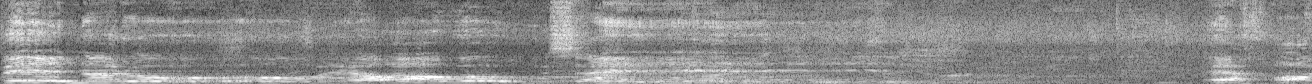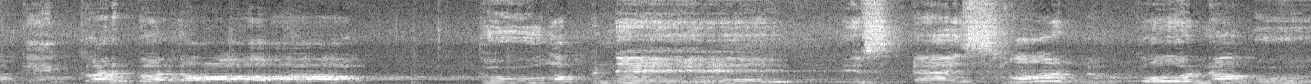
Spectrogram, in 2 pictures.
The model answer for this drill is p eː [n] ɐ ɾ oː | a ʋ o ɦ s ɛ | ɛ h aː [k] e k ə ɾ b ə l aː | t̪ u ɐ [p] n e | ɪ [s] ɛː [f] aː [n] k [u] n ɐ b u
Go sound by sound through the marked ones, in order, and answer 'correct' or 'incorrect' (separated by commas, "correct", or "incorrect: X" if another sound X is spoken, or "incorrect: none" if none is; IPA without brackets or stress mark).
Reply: correct, correct, correct, correct, incorrect: s, correct, incorrect: o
